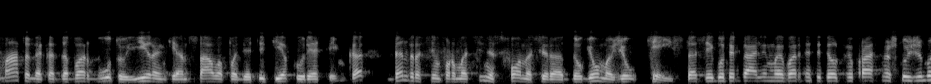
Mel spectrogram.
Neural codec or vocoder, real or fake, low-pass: codec, 16 kHz, 8 kbps, FunCodec, trained on Chinese and English, 25 frames a second; fake; 7.2 kHz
